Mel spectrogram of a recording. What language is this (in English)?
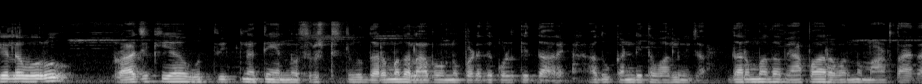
Kannada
